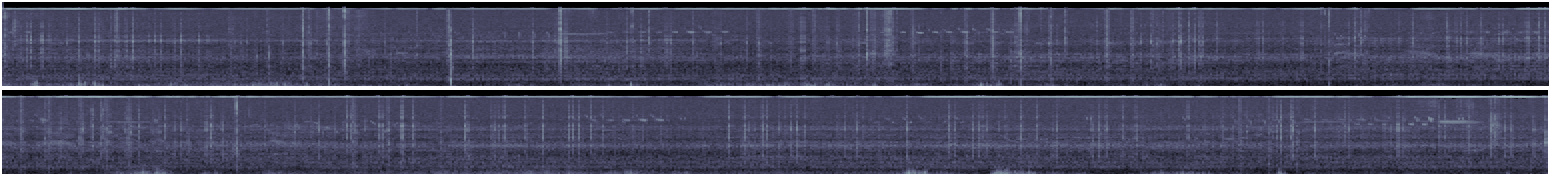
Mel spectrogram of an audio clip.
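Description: Outdoor field ambience: insects buzzing, a few faint short bird chirps, and low gusts of wind on the microphone coming and going, with scattered light clicks.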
